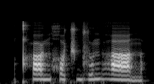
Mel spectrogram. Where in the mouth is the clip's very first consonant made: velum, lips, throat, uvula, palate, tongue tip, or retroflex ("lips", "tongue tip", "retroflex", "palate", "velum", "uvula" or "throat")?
uvula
